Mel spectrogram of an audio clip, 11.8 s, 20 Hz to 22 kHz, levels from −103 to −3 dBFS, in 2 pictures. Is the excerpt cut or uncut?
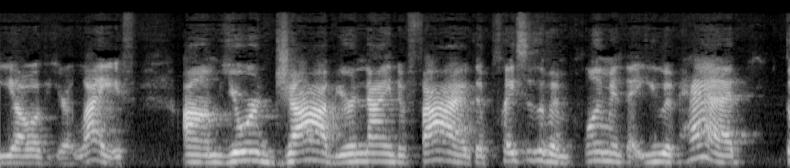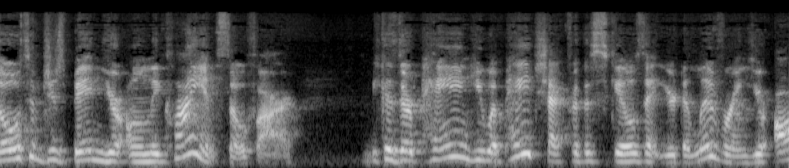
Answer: uncut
